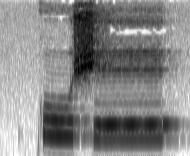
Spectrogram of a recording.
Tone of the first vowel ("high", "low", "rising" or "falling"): high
